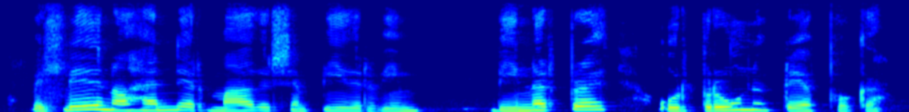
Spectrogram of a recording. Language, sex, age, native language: Icelandic, female, 40-49, Icelandic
